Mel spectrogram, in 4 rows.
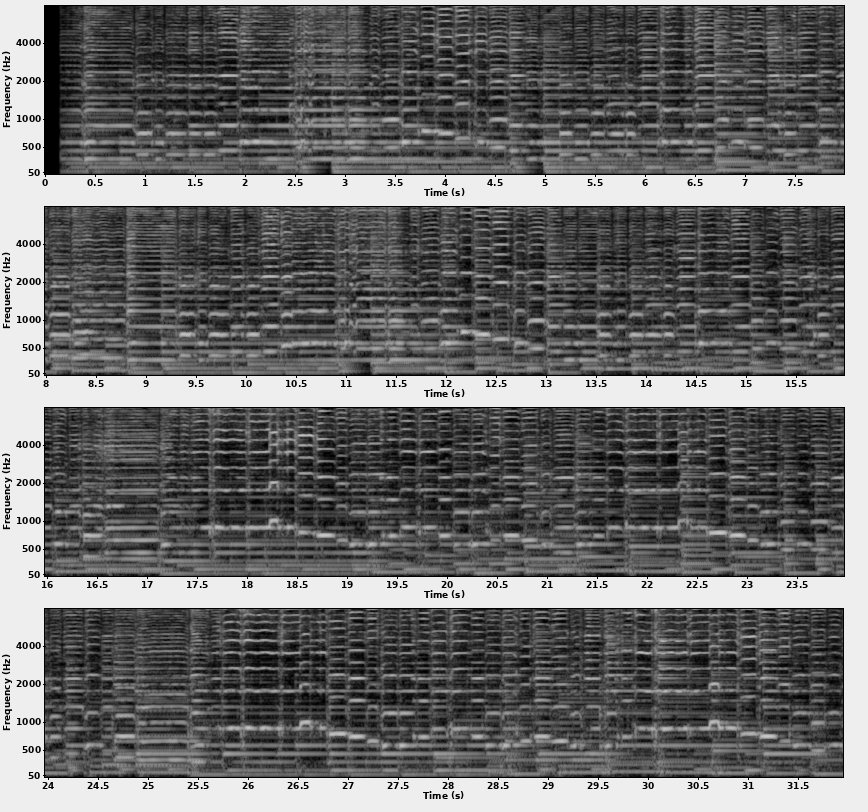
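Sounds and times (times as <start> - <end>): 
fiddle: 0.0 - 31.9.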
